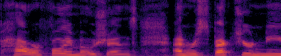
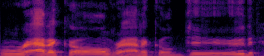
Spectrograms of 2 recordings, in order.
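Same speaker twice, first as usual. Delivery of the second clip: put-on surfer dude voice. Speaker voices a phrase the way they hear it, in a surfer dude voice. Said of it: "hear them in my head with a surfer dude voice".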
